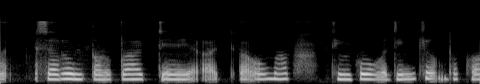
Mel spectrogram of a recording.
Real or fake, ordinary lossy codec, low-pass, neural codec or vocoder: fake; none; none; codec, 16 kHz, 1 kbps, FunCodec, trained on LibriTTS, 50 frames a second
